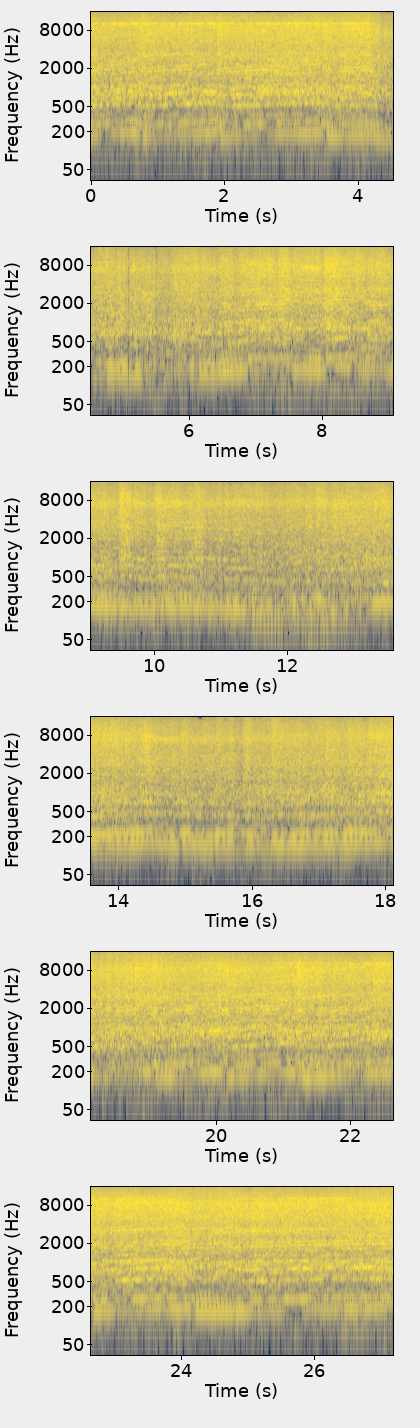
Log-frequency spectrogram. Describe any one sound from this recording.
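A racing car engine screams loudly, rising and falling in pitch as it shifts gears.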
